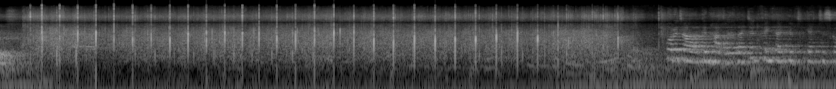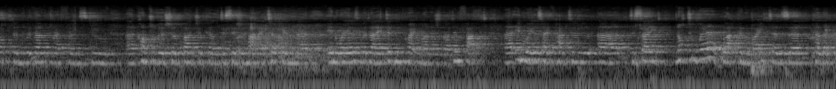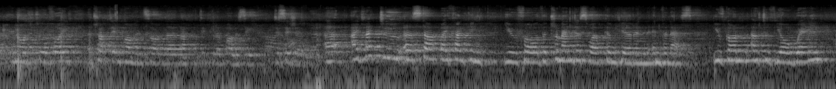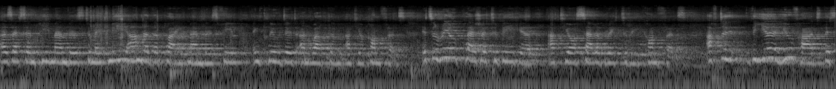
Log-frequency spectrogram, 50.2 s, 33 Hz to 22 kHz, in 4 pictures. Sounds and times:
Narration, monologue: 0:09.4 - 0:50.1
Female speech, woman speaking: 0:10.0 - 0:50.1.

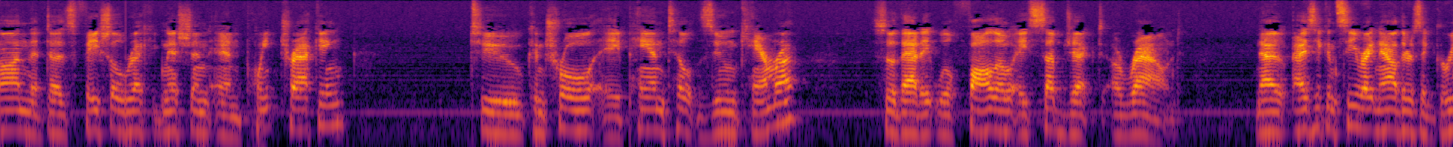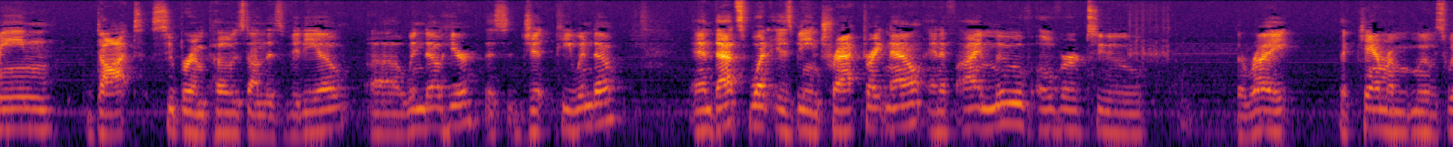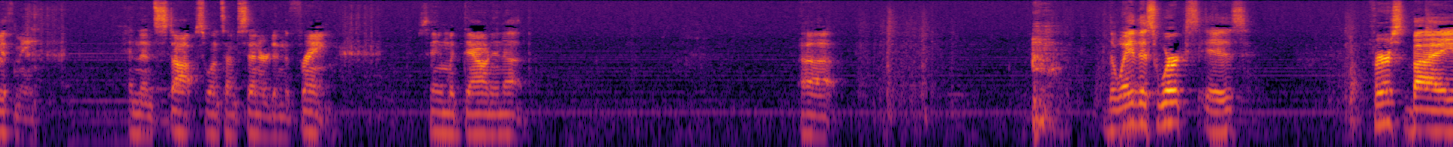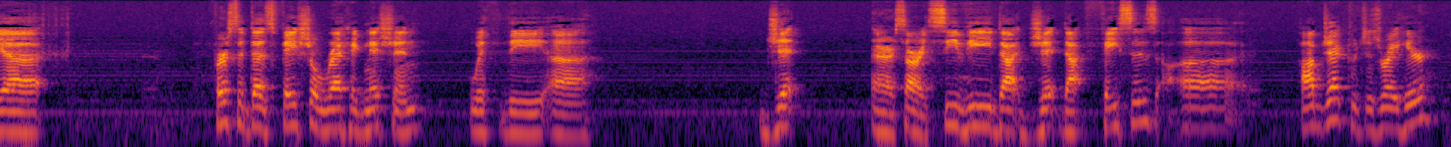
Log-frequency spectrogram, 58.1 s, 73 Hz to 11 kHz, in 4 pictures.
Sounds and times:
Speech: 0:00.0 - 0:03.5, 0:04.7 - 0:08.0, 0:08.8 - 0:11.8, 0:12.6 - 0:20.8, 0:21.4 - 0:26.0, 0:26.9 - 0:29.5, 0:30.3 - 0:32.4, 0:33.3 - 0:34.4, 0:37.0 - 0:37.5, 0:40.1 - 0:41.6, 0:42.8 - 0:44.1, 0:45.7 - 0:49.6, 0:51.2 - 0:51.6, 0:52.3 - 0:58.0.

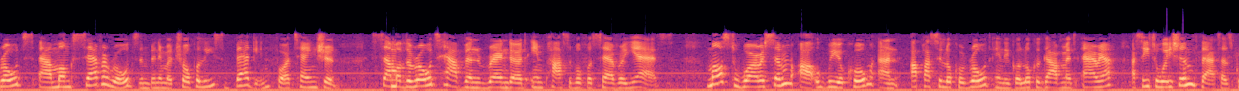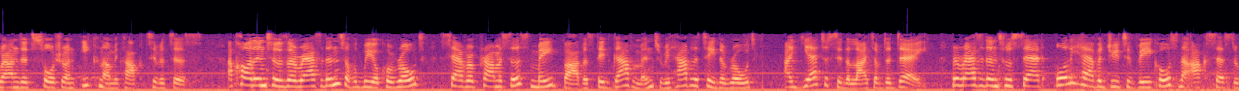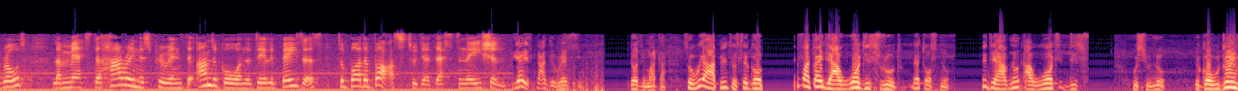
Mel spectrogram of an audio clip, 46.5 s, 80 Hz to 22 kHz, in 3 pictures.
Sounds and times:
Speech: 0:00.0 - 0:38.3, 0:38.9 - 0:44.6, 0:45.2 - 0:46.4.

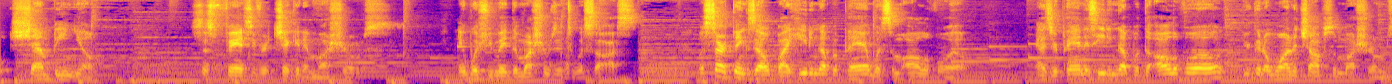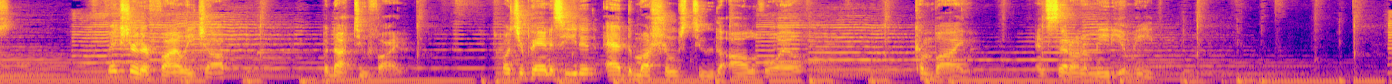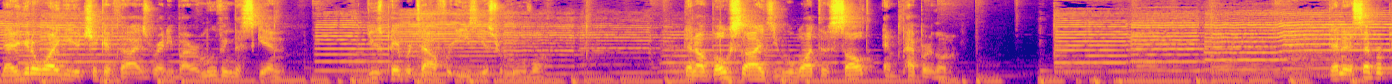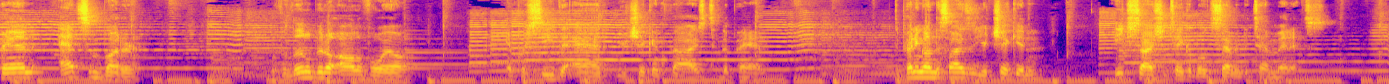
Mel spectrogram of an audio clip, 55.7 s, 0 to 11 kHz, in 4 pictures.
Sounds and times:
Speech: 0:00.0 - 0:01.0, 0:02.0 - 0:03.9, 0:04.6 - 0:06.4, 0:07.0 - 0:09.7, 0:10.4 - 0:14.0, 0:15.0 - 0:16.3, 0:17.2 - 0:18.0, 0:18.9 - 0:22.0, 0:23.1 - 0:23.7, 0:24.3 - 0:25.5, 0:27.8 - 0:30.7, 0:31.5 - 0:33.3, 0:34.6 - 0:37.5, 0:41.1 - 0:43.2, 0:44.5 - 0:45.9, 0:46.8 - 0:49.5, 0:50.8 - 0:52.2, 0:52.9 - 0:55.0
Music: 0:00.0 - 0:55.6.

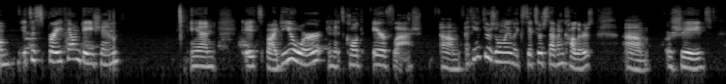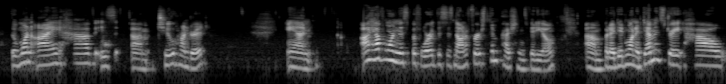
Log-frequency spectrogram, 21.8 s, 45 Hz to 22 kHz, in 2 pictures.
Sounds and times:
Speech: 0:00.0 - 0:01.8, 0:02.7 - 0:14.0, 0:15.2 - 0:15.7, 0:16.3 - 0:21.7.

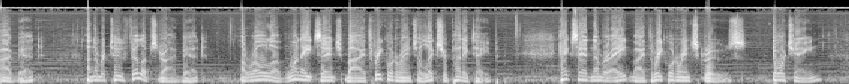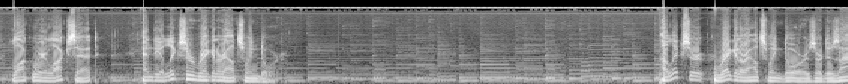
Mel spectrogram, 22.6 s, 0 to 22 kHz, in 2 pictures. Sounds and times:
Speech: 0:00.0 - 0:06.6, 0:07.4 - 0:15.2, 0:20.1 - 0:22.6
Music: 0:00.0 - 0:22.6.

